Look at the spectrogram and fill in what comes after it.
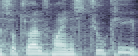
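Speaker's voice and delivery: cracking voice. Solving an exponent equation aloud for viewers: voice crack. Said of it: "ignore that voice crack".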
